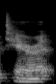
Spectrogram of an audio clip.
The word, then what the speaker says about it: Terah: So that's his name, Terah. It's spelled T-E-R-A-H.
